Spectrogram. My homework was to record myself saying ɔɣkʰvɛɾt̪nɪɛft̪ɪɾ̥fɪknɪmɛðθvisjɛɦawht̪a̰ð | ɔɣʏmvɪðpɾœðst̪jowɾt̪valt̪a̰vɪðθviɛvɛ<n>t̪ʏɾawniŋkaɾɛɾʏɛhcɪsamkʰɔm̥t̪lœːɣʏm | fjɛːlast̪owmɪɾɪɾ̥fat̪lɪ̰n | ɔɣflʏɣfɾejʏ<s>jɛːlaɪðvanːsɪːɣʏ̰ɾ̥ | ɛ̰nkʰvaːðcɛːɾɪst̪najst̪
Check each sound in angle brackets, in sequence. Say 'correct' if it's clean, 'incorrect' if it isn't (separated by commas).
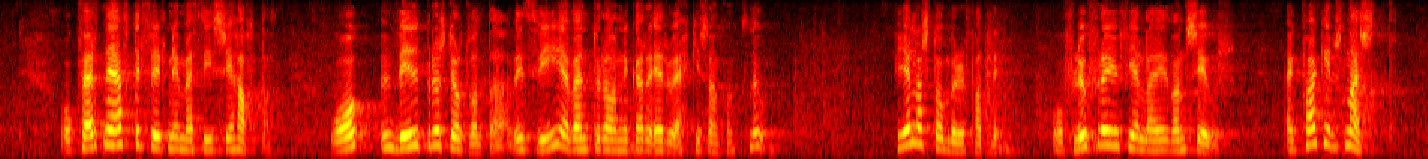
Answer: correct, incorrect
